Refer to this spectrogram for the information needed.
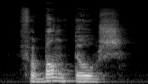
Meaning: a first-aid box
- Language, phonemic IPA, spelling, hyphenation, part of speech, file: Dutch, /vərˈbɑn(t)ˌdoːs/, verbanddoos, ver‧band‧doos, noun, Nl-verbanddoos.ogg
